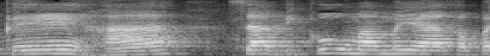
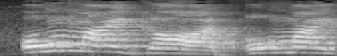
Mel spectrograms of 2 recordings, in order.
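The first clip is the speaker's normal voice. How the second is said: shocked outburst; 4 semitones higher, 10 dB louder, slower than usual. Acted. Wrong way discovered.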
